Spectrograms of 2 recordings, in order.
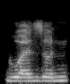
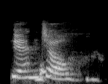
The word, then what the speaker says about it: Quanzhou: budaya Tionghoa, lalu juga tergabung dalam grup musik Guanzhou Nyanyin, bener ya, Nanyin? Chen Nanyin. Kan nggak bisa bacanya, gimana bacanya Kak? Quanzhou.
